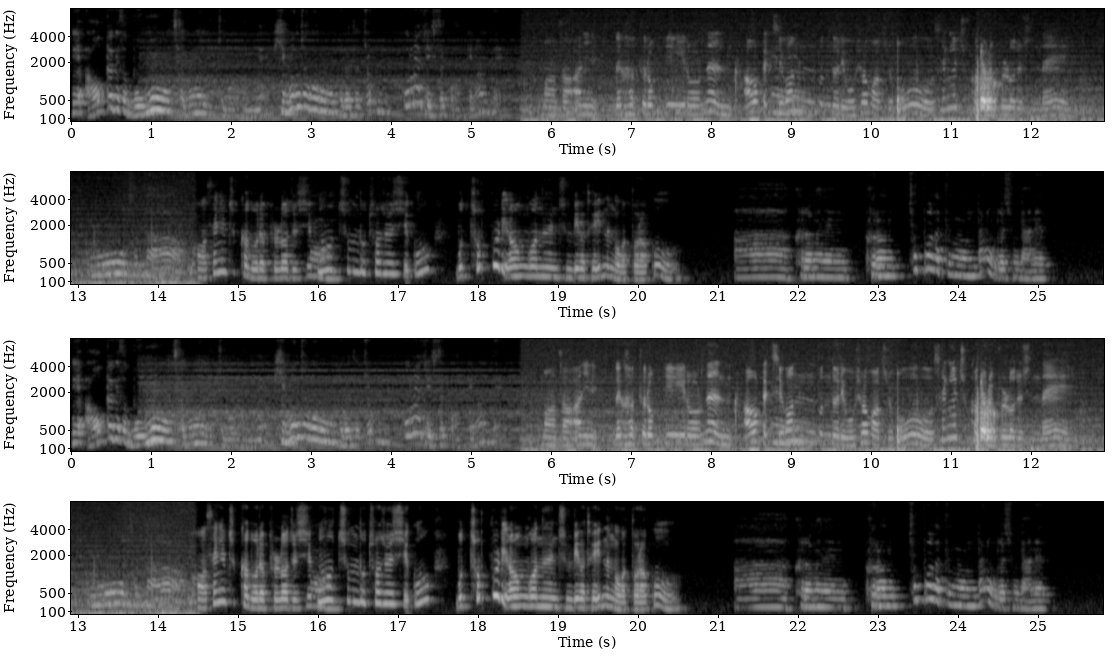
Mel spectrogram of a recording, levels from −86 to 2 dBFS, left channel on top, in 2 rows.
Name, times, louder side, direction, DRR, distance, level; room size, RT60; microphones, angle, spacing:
voice 1, 0.0-5.4 8.7-9.2 13.1-14.4 15.9-16.3 21.2-25.1, right 1 dB, ahead, 2.5 m, -39 dB
sound 1, 0.8-7.7, right 3 dB, 90° right, 2.1 m, -49 dB
sound 2, 5.6-14.5, right 1 dB, 20° right, 0.9 m, -35 dB
voice 2, 5.9-12.6 14.4-20.5, right 4 dB, 55° right, 0.6 m, -36 dB
17.0 x 7.8 x 2.2 m
head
